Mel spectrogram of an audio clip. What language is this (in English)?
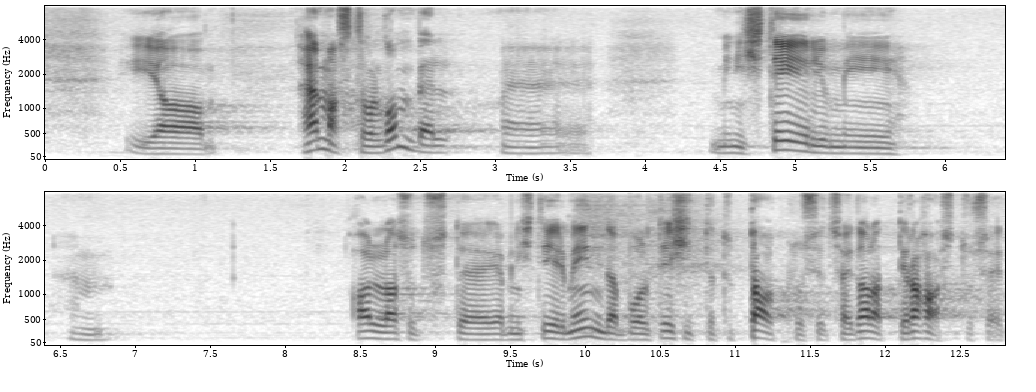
Estonian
